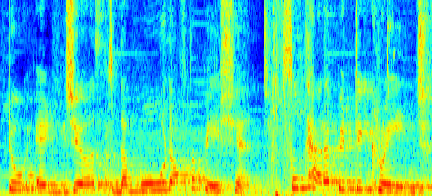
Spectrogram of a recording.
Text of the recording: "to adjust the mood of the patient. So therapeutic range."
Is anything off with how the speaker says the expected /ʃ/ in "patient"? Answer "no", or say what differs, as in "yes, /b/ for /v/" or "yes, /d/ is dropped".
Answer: no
